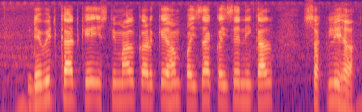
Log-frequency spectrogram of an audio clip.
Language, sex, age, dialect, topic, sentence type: Magahi, male, 25-30, Western, banking, question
